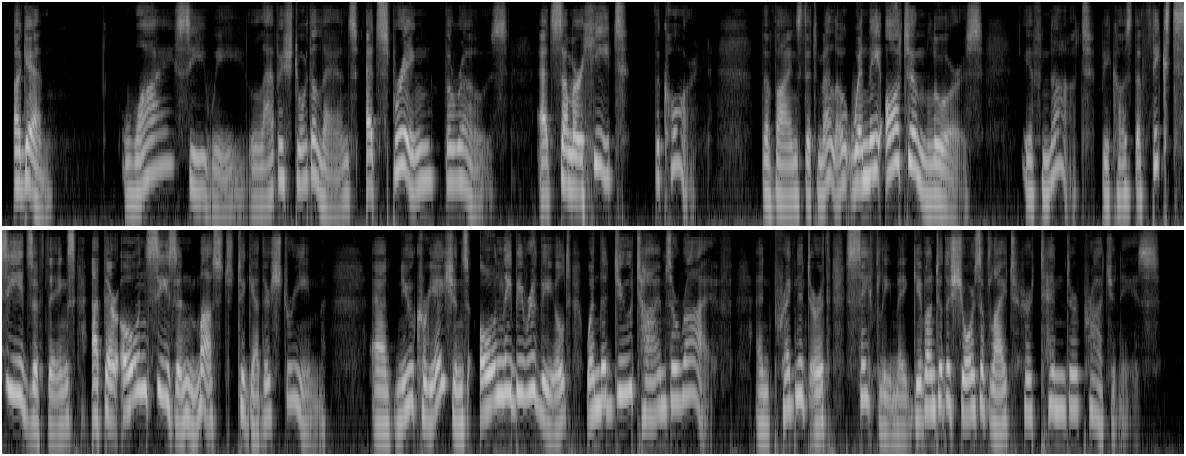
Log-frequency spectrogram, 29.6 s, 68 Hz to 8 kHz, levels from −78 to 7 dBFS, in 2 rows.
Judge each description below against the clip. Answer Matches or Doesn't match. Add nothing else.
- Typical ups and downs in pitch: Doesn't match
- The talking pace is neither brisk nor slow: Doesn't match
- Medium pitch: Matches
